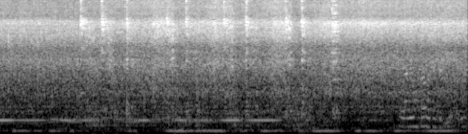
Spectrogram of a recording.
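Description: A vegetable curry sizzles in a pan as chili paste is added and stirred in, with steady frying hiss and repeated scraping strokes of the spoon close up, no talking.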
